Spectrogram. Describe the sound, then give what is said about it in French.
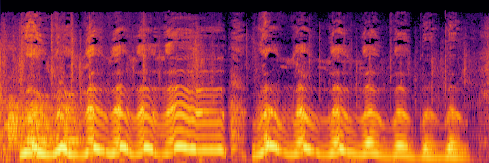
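A voice imitates a dog barking loudly toward the street, a rapid, continuous string of pitched yelps and barks rising and falling, forceful, with a short break midway. “Le chien aboie de toutes ses forces en direction de la rue.”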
